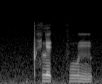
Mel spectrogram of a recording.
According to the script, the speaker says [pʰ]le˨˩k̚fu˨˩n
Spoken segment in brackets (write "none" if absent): pʰ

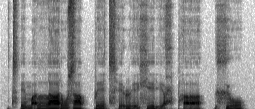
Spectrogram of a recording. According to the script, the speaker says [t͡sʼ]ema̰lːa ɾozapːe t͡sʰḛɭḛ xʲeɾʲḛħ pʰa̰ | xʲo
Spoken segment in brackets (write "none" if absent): t͡sʼ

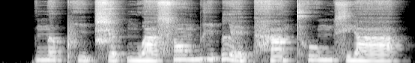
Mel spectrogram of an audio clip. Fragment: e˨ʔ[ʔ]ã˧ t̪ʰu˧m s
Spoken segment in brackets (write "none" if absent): h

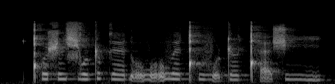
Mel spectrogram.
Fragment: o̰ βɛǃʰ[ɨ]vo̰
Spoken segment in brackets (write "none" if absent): ɨ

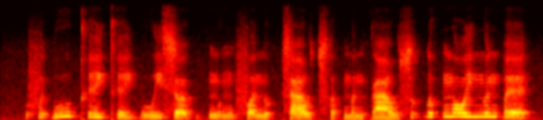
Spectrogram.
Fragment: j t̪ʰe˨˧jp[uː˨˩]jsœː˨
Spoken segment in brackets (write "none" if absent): uː˨˥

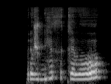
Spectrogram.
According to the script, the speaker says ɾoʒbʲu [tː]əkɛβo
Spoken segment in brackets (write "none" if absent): θ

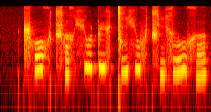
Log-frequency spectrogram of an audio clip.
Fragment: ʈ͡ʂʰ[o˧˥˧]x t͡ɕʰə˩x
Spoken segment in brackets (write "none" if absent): o˧˥˧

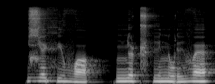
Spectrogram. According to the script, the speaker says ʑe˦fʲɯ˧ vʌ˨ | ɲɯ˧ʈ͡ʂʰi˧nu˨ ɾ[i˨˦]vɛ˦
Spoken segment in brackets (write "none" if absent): i˨˦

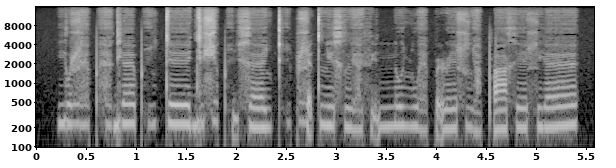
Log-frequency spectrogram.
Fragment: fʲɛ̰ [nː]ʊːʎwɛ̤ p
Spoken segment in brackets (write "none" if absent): nː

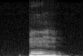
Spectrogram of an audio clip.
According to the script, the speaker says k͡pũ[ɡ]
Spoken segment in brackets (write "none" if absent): ŋ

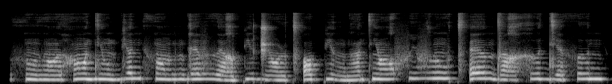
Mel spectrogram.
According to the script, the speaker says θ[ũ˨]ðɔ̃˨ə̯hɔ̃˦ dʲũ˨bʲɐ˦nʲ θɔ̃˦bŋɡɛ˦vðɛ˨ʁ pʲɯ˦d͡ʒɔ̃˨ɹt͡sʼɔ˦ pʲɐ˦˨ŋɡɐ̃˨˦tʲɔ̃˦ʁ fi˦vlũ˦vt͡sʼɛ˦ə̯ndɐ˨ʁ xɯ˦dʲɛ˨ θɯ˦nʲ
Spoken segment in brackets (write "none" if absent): ũ˨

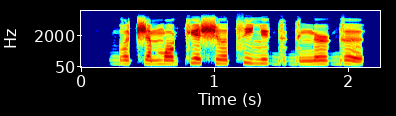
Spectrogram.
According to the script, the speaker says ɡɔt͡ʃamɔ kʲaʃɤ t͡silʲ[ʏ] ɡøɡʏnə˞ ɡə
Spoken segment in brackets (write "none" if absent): ə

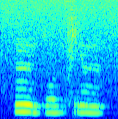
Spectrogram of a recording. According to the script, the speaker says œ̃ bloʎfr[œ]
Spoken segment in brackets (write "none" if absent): œ̃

